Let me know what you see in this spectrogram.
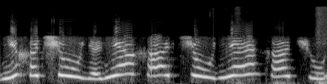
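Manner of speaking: play-acted hysterical wail, very high, very slow, drawn out. Retelling what he shouted while running down the stairs to her; imitating hysterical crying and shouting. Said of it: "Кричить істерично плаче і кричить".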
